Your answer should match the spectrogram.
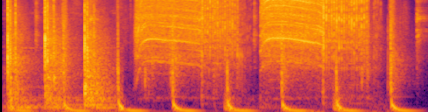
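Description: A power drill running in two bursts, the first about a second long and the second shorter, each with a high motor whine, over music with a steady bass beat. Knocks and tool noise come in the first second.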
